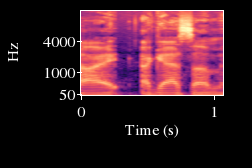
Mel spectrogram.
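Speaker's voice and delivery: usual speaking voice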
